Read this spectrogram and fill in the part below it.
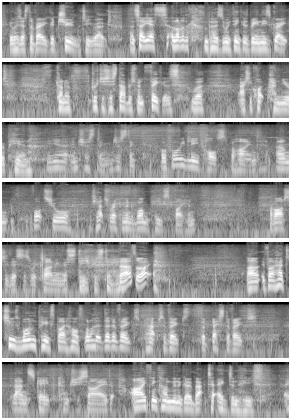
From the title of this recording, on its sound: while wandering in the Cotswold Hills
